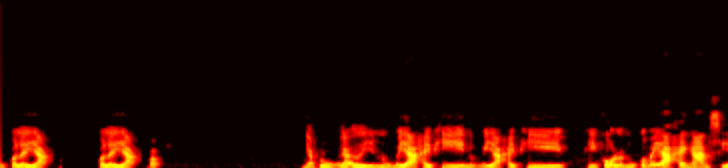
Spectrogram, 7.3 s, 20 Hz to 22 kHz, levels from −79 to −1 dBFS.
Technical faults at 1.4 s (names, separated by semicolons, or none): stream reconnect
